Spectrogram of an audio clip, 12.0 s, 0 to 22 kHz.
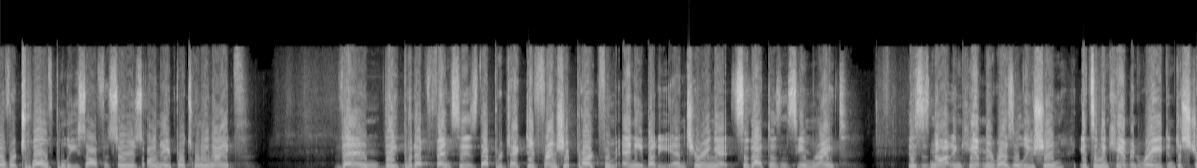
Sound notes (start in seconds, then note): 5.6 exhales deeply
